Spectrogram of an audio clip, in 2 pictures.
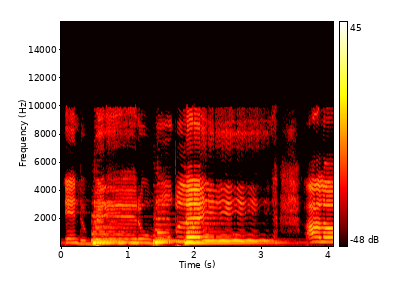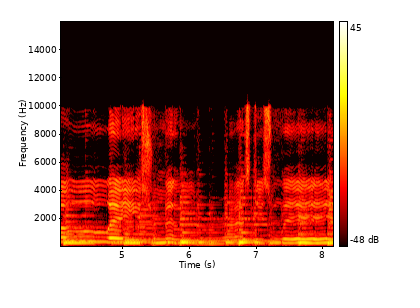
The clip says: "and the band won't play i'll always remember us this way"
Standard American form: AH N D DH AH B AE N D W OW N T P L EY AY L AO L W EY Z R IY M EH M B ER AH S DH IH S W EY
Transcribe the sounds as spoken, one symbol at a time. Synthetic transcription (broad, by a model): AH N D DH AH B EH D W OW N P L EY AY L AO W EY S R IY M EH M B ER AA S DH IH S W EY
